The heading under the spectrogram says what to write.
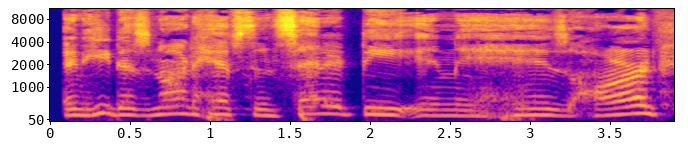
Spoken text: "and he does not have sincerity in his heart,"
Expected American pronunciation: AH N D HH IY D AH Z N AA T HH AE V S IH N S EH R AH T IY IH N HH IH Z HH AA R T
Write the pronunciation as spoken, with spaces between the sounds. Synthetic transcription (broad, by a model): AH N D HH IY D AH Z N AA T HH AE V S IH N S EH R AH T IY IH N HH IH Z HH AA R T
